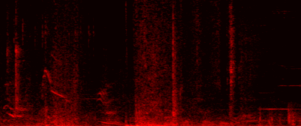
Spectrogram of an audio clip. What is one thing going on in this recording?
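An electric beam zaps and buzzes.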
